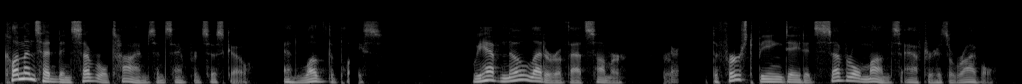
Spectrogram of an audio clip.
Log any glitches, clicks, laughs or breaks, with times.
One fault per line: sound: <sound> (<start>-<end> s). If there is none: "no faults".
sound: dropout (3.5-3.6 s)
sound: laugh (6.6-6.8 s)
